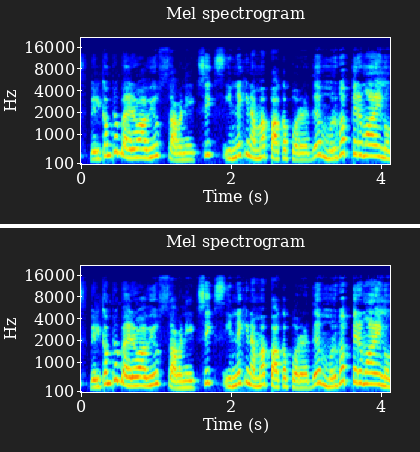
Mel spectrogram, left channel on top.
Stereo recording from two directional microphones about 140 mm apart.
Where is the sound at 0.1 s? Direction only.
15° right (ahead or behind).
